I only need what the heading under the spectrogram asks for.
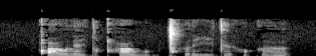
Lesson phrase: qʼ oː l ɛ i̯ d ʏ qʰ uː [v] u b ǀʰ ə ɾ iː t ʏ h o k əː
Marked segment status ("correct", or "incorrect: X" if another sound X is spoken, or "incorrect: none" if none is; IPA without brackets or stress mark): incorrect: w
